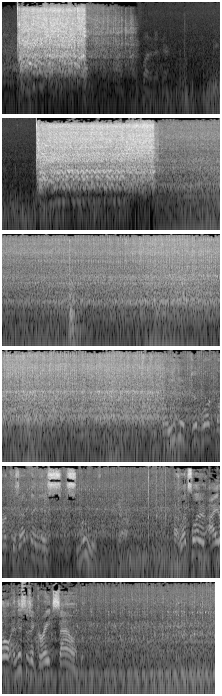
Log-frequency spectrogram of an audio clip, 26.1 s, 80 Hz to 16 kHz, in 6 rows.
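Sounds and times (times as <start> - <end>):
car engine idling: 0.0 - 26.0
starter motor cranking: 0.3 - 2.7, 5.0 - 7.8.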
